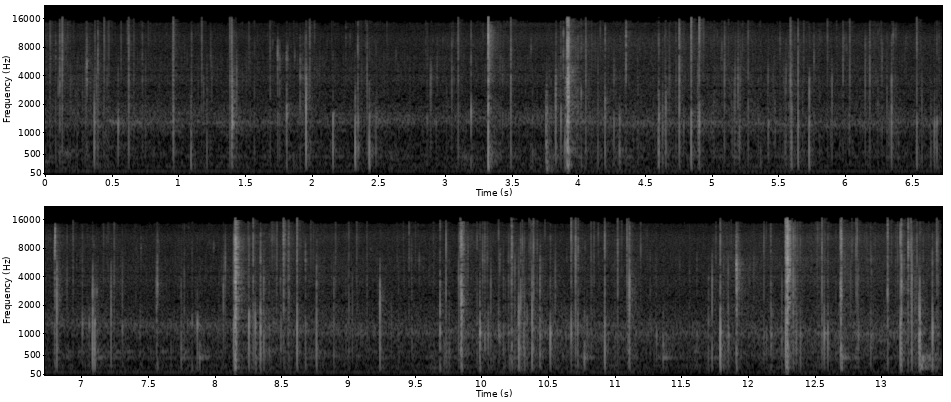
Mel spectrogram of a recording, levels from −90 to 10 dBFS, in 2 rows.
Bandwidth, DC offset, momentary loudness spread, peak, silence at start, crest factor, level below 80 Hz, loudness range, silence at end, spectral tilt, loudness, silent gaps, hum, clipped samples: 17 kHz; under 0.1%; 18 LU; -2 dBFS; 0 s; 36 dB; -88 dBFS; 9 LU; 0 s; 2 dB/octave; -35 LUFS; none; none; under 0.1%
